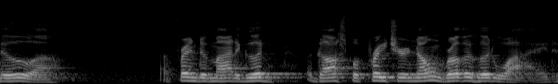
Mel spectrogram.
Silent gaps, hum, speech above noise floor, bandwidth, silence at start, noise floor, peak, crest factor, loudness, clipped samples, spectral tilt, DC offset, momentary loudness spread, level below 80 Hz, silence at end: none; none; 37 dB; 11.5 kHz; 0 s; -68 dBFS; -16 dBFS; 18 dB; -32 LUFS; under 0.1%; -7 dB/octave; under 0.1%; 10 LU; -86 dBFS; 0 s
